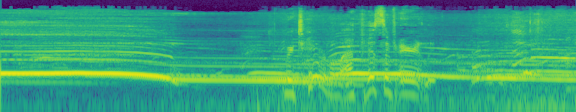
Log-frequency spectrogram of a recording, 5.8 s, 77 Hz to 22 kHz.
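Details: Captive wolf howling at the San Diego Zoo, 2014: a sustained, steady howl that slowly drops in pitch, followed by a jumble of broken, wavering howls and yips mixed together.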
